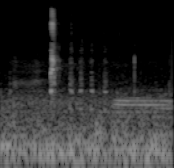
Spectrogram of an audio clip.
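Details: A squirrel barking while jumping from tree to tree: one sharp, harsh chuck stands out, followed by several fainter short clicks, over a steady low rumble of background noise.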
